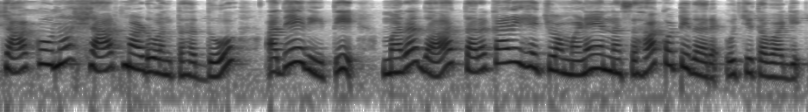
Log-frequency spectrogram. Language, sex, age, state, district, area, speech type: Kannada, female, 30-45, Karnataka, Chikkaballapur, urban, spontaneous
